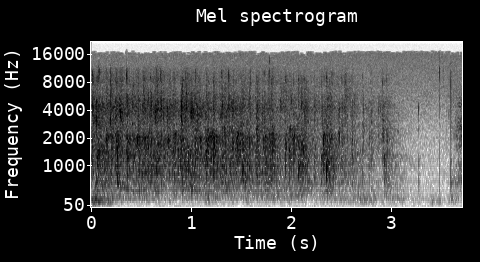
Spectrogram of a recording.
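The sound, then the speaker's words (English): A church audience applauds, giving a hand clap to the Lord, in a dense, steady wash of many hands clapping, which thins toward the end into a few scattered claps, with no voices heard. “Let's give a hand clap to the Lord for that.”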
